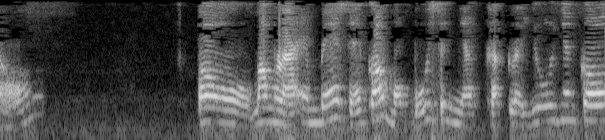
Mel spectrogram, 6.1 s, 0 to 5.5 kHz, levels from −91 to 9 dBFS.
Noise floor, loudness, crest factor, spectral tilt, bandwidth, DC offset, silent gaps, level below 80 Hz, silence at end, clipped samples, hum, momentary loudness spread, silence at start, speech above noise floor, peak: -55 dBFS; -13 LUFS; 14 dB; -4 dB/octave; 5.4 kHz; under 0.1%; none; -48 dBFS; 0 s; 0.2%; none; 13 LU; 0 s; 42 dB; 0 dBFS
